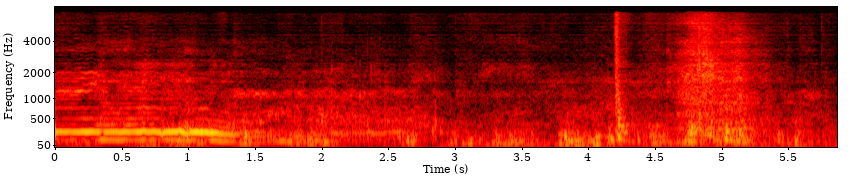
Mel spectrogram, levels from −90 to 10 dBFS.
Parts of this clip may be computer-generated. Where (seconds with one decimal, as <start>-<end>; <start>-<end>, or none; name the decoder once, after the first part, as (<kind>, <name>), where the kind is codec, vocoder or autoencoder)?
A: 0.0-5.9 (codec, SNAC)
